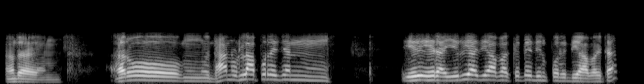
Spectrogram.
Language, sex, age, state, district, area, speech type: Odia, male, 45-60, Odisha, Kalahandi, rural, conversation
